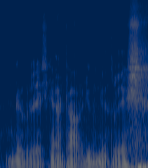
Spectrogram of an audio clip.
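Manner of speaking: low, soft creepy man; scary neighbor voice. Retold or imitated. Imitating the neighbor calling them by full name, low and creepy. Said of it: "he talks like this".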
